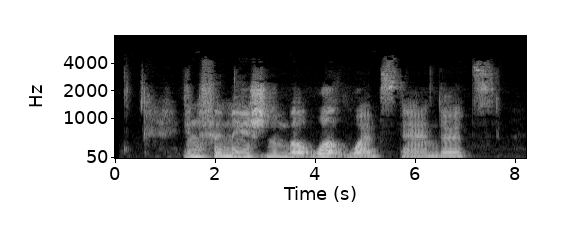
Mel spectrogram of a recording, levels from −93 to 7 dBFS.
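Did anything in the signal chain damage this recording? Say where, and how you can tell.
Yes. Throughout, the speech is slow and deep, a third of normal speed and 19 semitones down. It's a wrong sample rate at playback, consistent with 48 kHz audio played at 16 kHz.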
